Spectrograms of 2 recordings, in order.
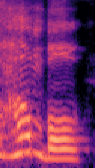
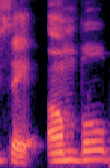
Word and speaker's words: humble: So humble. You know, when you're from Texas, you say humble because of the city, but it's actually humble. Humble. Pronounce the h y'all.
